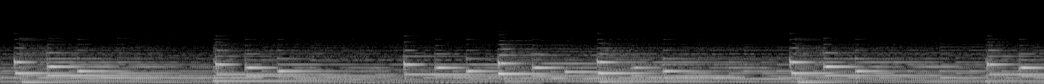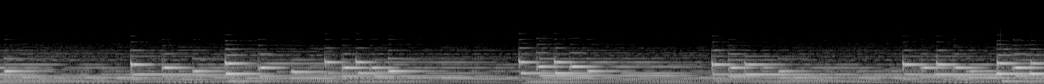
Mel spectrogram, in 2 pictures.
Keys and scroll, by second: 8.6 ctrl+t, 14.3 ctrl+j, 18.1 ctrl+t.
